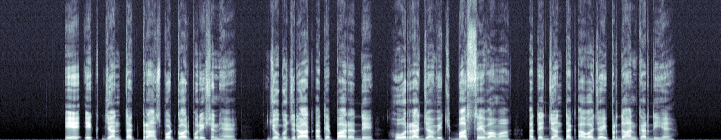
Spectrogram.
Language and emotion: Punjabi, neutral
